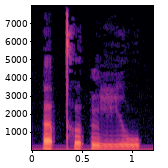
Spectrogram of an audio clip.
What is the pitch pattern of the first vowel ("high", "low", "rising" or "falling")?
high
